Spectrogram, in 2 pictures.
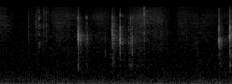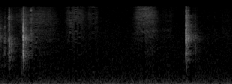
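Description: Faint, irregular clicks and key taps on a computer keyboard and mouse, in small clusters, with one sharper click near the end.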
